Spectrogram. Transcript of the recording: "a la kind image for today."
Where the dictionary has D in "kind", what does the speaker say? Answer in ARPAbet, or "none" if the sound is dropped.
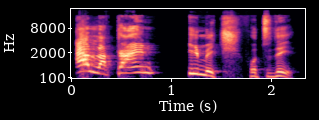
none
